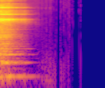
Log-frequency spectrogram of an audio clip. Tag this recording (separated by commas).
Tambourine, Music, Musical instrument, Percussion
